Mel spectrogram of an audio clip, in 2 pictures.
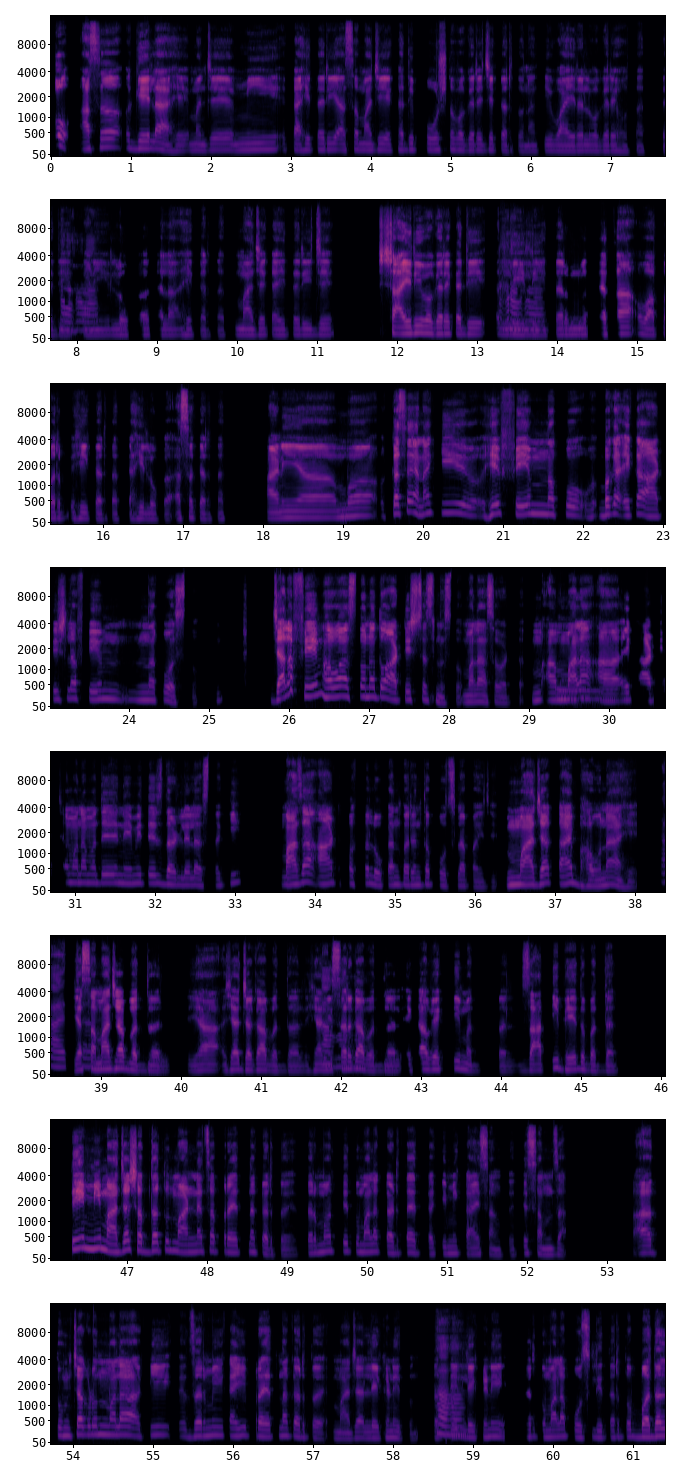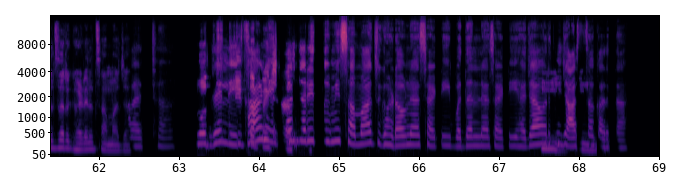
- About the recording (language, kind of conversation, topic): Marathi, podcast, तुझा आवडता छंद कसा सुरू झाला, सांगशील का?
- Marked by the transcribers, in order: in English: "व्हायरल"; other background noise; in English: "फेम"; in English: "आर्टिस्टला फेम"; in English: "फेम"; in English: "आर्टिस्टच"; in English: "आर्टिस्टच्या"; in English: "आर्ट"; "व्यक्तीबद्दल" said as "व्यक्तींमद्दल"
